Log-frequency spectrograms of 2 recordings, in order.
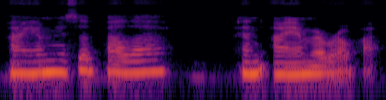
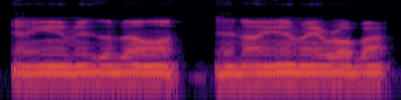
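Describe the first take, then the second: First: It is said in a put-on girl's voice. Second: It is said in a put-on robot voice.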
